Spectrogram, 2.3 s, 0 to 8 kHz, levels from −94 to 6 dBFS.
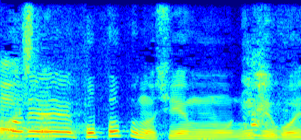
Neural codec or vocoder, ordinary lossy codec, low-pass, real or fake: none; none; none; real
